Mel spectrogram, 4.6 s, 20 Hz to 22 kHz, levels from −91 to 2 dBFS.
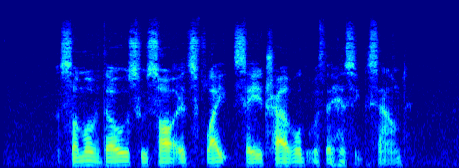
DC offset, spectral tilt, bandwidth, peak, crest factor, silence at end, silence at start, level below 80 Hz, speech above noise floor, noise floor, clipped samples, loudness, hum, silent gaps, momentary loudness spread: under 0.1%; -3 dB/octave; 15 kHz; -22 dBFS; 22 dB; 0.6 s; 0.55 s; -82 dBFS; 33 dB; -75 dBFS; under 0.1%; -43 LUFS; none; none; 10 LU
